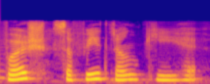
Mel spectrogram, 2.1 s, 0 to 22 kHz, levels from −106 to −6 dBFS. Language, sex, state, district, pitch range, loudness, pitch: Hindi, female, Assam, Kamrup Metropolitan, 215-255 Hz, -16 LUFS, 230 Hz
